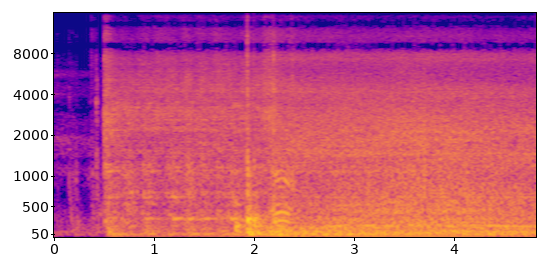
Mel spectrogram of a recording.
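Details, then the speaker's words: 2006 GMC Envoy, idle after codes were cleared (P0017 seen earlier, cam actuator suspected): starts better but idles rough and lumpy at low RPM; owner suspects the crank sensor, cause unconfirmed; rough running. "A little bit better start um still feels kind of rough so I might try to replace that crank sensor huh okay clear the codes still running rough"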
